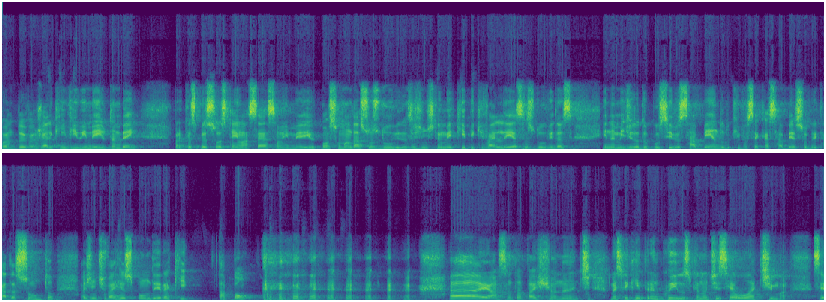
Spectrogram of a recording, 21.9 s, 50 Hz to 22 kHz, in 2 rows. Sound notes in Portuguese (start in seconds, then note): 14.4 Risos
